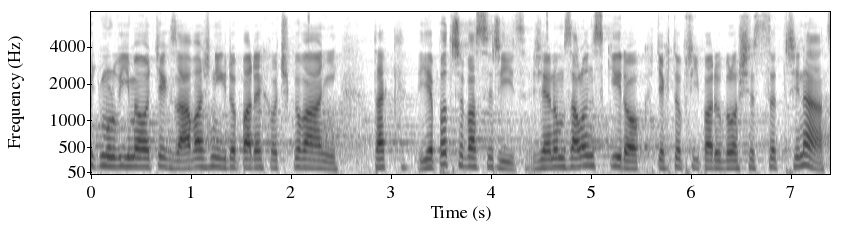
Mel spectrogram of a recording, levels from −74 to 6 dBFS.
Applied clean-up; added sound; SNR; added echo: none; none; none; none.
